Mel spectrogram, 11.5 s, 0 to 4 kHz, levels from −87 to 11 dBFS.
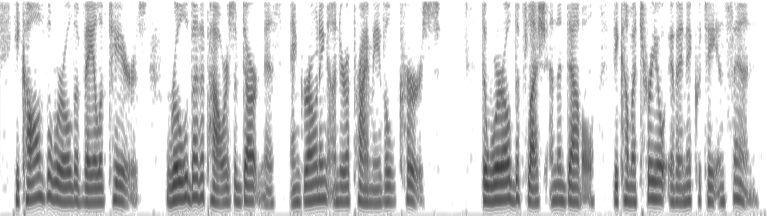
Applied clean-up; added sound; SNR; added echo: none; none; none; none.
